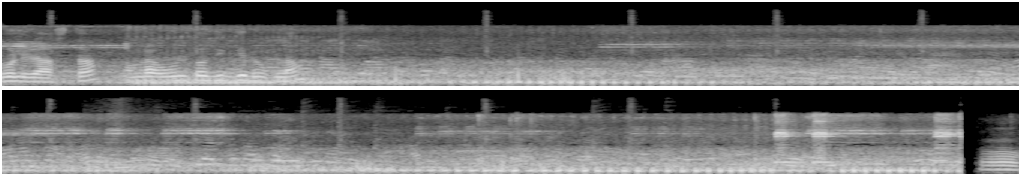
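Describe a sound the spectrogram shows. A motorbike engine idles nearby.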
